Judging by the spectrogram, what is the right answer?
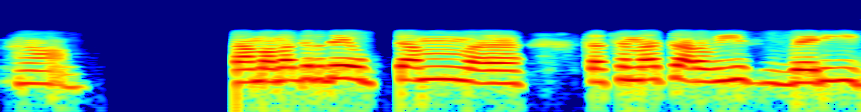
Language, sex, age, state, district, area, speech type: Sanskrit, female, 18-30, Kerala, Thrissur, rural, conversation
